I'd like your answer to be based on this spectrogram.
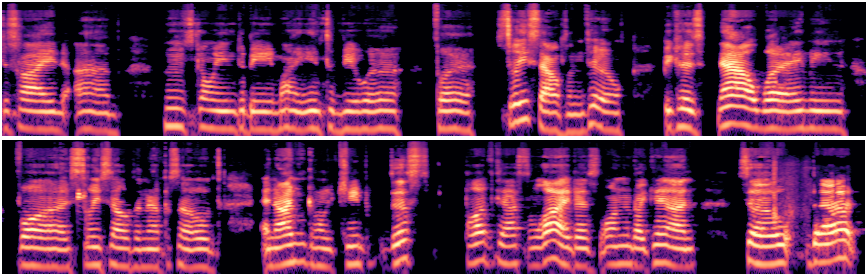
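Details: Mild dysarthria in a woman born with cerebral palsy (congenital); no speech disorder is named by the source.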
